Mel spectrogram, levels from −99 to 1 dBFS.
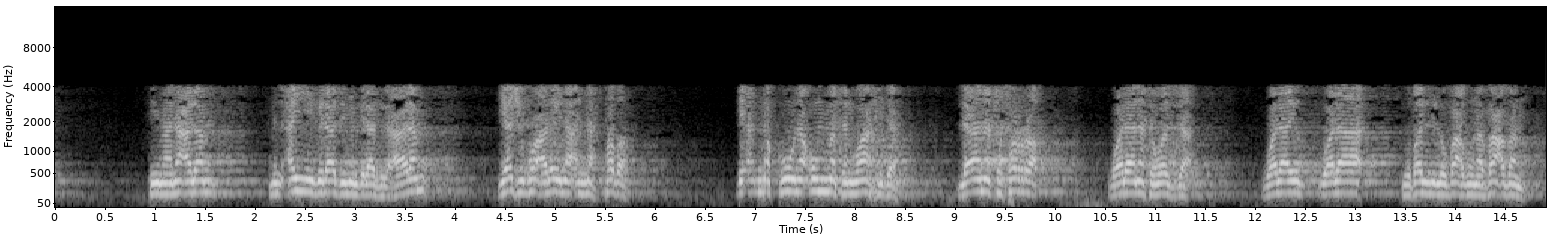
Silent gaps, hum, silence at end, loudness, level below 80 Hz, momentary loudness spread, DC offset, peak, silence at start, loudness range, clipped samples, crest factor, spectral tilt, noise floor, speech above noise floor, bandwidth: none; none; 0 s; -21 LUFS; -62 dBFS; 14 LU; under 0.1%; -8 dBFS; 0 s; 2 LU; under 0.1%; 14 dB; -11 dB/octave; -62 dBFS; 42 dB; 4.3 kHz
